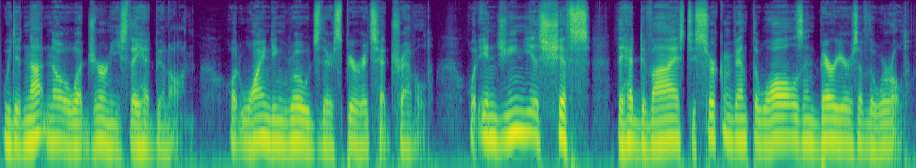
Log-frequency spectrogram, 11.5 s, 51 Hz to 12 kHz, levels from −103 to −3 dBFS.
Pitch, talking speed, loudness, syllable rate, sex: 120 Hz, 170 wpm, -18 LUFS, 4.4 syllables/s, male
